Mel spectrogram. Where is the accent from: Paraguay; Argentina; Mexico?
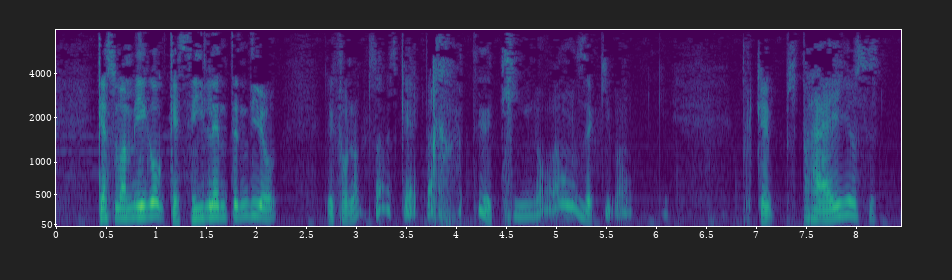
Mexico; nosotros como mexicanos lo podemos entender muy coloquialmente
